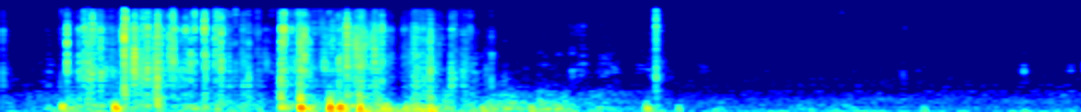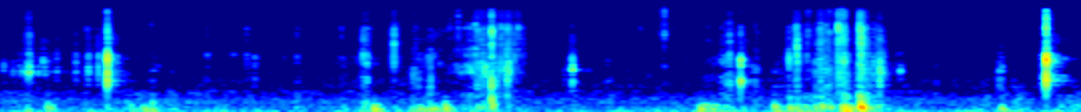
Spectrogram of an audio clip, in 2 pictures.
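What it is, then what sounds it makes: Bar of soap being carved. A metal blade slices and scrapes cubes off a solid yellow soap bar held in a palm by red-nailed fingers. A dense, gritty crunching runs for the first few seconds, then gives way to scattered crisp cuts and dry clicks with quiet gaps between them.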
